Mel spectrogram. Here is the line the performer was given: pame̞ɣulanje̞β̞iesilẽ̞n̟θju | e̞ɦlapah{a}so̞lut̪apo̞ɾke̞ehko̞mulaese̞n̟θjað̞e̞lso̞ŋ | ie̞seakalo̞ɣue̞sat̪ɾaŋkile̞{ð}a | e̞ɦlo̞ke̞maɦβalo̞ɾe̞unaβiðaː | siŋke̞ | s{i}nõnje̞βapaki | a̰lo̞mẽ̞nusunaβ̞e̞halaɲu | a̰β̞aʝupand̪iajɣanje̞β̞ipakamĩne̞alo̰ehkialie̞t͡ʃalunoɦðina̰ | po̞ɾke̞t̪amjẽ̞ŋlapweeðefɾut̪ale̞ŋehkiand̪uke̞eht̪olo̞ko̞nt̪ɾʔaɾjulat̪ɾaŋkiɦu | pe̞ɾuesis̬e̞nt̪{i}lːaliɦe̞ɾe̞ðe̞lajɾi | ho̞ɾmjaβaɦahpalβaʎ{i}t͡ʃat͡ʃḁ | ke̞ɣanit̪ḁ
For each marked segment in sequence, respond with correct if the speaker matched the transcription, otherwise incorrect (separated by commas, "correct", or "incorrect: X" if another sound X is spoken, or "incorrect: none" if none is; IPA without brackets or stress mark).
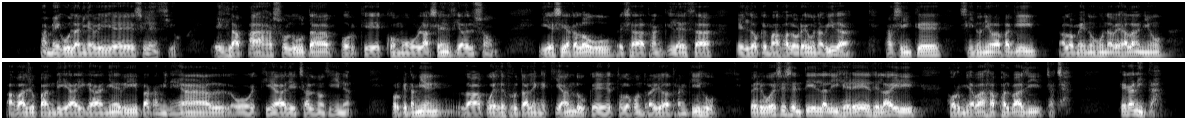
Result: correct, incorrect: θ, correct, correct, correct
